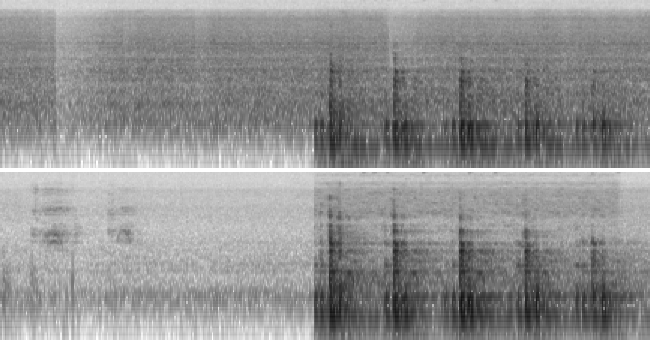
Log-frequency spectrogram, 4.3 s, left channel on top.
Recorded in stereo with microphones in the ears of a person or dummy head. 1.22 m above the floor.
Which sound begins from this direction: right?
Tapping, at 2.1 s.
